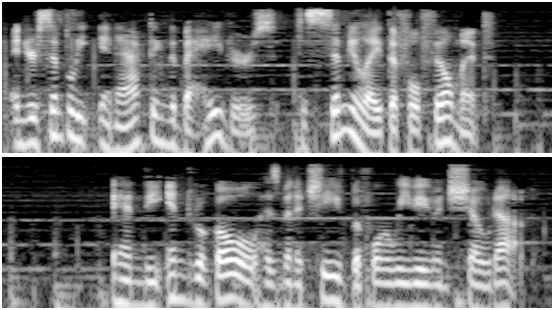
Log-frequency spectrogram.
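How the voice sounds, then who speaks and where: In a muffled recording, a man speaks in a mid-range voice at a moderate pace. He hosts a casual video essay, explaining philosophy and reading it out theatrically and emphatically while music plays behind him.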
